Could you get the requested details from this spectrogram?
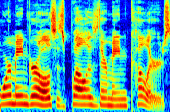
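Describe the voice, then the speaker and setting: The speaker is a woman with a high pitch. She keeps a moderate pace and ordinary pitch variation. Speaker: YouTube commentator on an animated series. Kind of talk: ranting video essay. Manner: exasperated, sarcastic, emphatic.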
